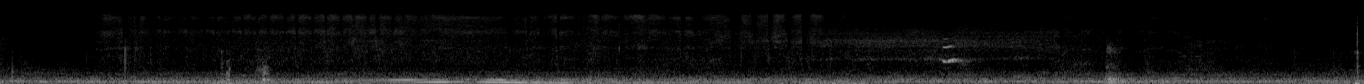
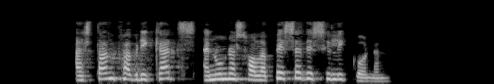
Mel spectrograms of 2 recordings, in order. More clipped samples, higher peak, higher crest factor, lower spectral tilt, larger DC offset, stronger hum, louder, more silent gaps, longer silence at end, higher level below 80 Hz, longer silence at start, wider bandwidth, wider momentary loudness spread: neither; second, -22 dBFS vs 0 dBFS; about the same, 16 dB vs 20 dB; first, -6 dB/octave vs -3 dB/octave; neither; neither; second, -40 LUFS vs -18 LUFS; second, none vs 1.98-2.03 s; second, 0 s vs 1.05 s; first, -46 dBFS vs -62 dBFS; second, 0 s vs 0.75 s; first, 11.5 kHz vs 8 kHz; about the same, 9 LU vs 8 LU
